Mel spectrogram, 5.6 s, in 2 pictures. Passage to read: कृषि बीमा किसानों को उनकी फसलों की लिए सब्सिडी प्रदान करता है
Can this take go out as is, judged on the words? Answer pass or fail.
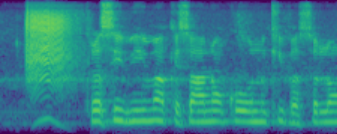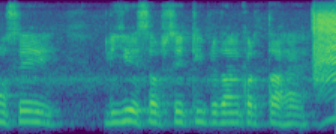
fail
